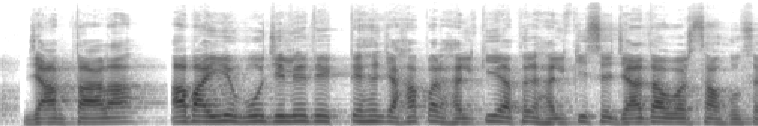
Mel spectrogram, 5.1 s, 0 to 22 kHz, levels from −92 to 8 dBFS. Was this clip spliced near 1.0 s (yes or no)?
yes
